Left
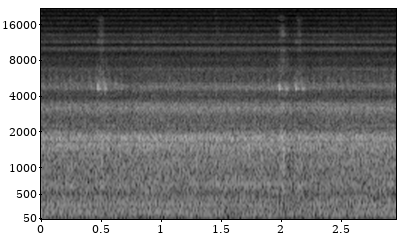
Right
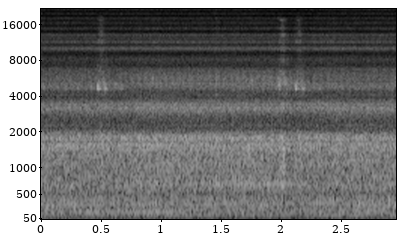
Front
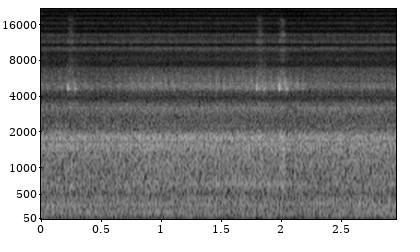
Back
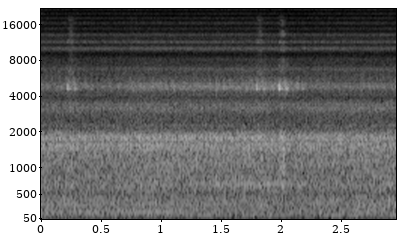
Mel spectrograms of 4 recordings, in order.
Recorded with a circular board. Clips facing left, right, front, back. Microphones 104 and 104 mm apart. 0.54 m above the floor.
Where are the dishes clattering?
No dishes clattering in this recording.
